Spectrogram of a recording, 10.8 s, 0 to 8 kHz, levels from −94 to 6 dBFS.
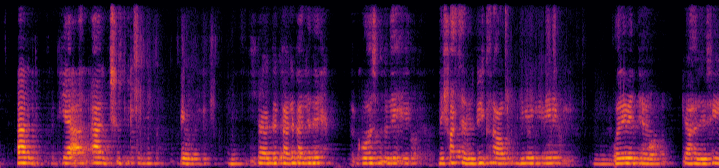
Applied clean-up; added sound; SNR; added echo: neural mask model DeepFilterNet 3.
